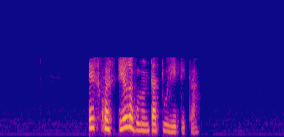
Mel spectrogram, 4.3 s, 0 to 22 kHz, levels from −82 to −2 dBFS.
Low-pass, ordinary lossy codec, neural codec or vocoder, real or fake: 7.2 kHz; AAC, 16 kbps; codec, 16 kHz in and 24 kHz out, 1.1 kbps, FireRedTTS-2 codec; fake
